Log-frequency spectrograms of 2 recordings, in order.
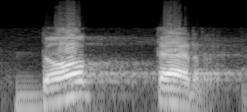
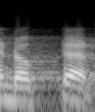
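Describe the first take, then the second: First: doctor loudly divided into डॉक and टर; loud teaching demo of doctor, broken after डॉक; split into syllables. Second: Said in the usual way. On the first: Shown as a demonstration. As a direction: punch each half of doctor separately. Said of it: "तो डॉक एक part और टर दूसरा part". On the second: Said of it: "बोला क्या आपने".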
